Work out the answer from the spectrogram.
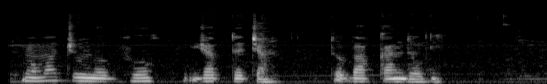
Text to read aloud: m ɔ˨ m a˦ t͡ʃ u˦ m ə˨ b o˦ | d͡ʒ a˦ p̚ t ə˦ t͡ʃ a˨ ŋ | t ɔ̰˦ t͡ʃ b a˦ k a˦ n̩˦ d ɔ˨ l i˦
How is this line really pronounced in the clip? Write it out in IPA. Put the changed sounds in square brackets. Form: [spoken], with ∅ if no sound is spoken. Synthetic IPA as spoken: m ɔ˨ m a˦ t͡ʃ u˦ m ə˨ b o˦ | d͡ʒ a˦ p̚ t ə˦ t͡ʃ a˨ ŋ | t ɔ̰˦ [∅] b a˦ k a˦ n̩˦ d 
